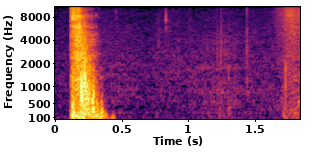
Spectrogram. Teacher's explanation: bringing the lips together to completely stop airflow, then releasing the air in a sudden burst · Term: voiceless bilabial stop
